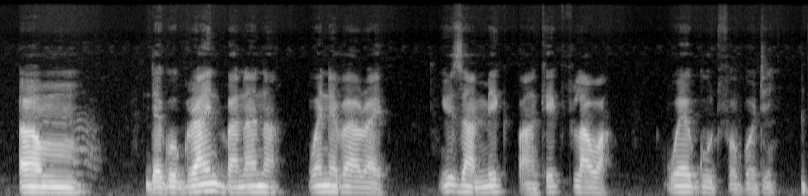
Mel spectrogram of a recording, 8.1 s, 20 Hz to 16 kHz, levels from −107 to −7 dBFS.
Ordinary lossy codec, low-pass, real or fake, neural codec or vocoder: none; 14.4 kHz; real; none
